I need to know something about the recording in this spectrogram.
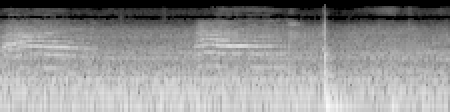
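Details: Maple the cat, shut out while someone uses the rest room, gives two drawn-out, level harmonic meows about two seconds apart, followed by a sharp knock or click.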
